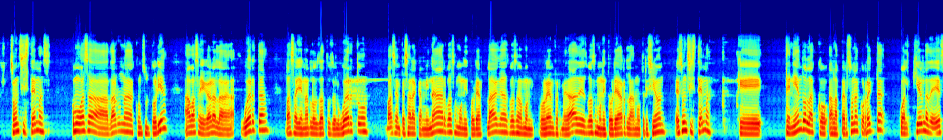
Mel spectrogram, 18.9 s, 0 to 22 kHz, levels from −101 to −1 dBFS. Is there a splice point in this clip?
yes; 1 cut; at 13.4 s

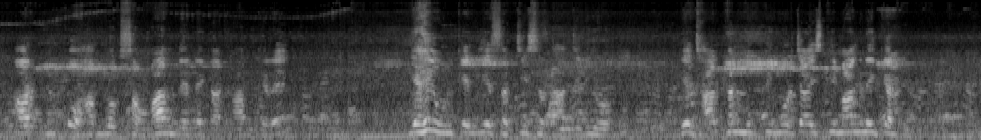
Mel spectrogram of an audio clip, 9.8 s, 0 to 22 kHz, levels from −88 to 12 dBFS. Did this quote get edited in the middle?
no; 0 cuts

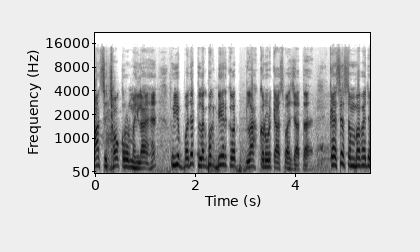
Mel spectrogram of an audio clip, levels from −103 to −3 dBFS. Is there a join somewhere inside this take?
no; 0 cuts

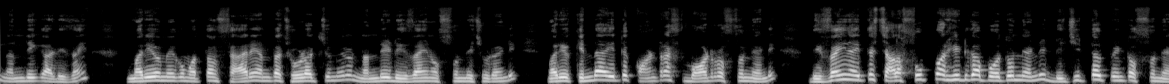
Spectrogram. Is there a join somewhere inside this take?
no; 0 cuts

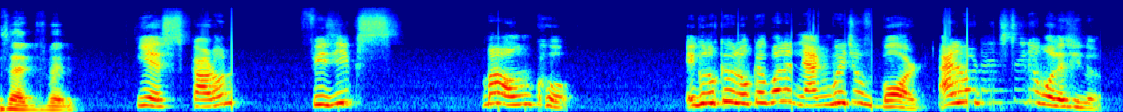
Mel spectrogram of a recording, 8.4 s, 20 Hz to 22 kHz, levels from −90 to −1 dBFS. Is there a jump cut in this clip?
yes; 2 cuts; at 1.4 s, 6.9 s

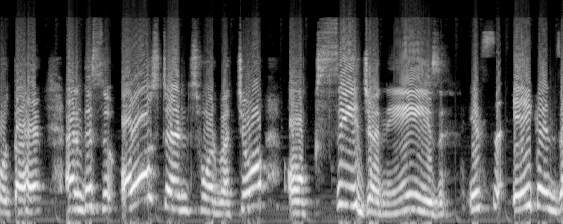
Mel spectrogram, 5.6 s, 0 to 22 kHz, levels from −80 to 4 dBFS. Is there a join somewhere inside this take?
yes; 1 cut; at 4.5 s

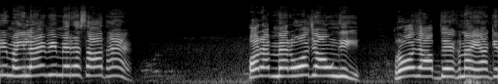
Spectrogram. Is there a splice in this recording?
no; 0 cuts

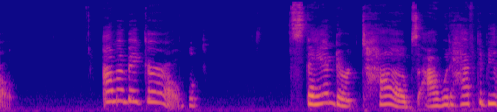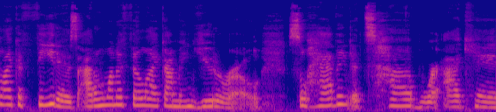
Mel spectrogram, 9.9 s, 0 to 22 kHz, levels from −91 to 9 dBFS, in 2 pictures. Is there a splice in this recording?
no; 0 cuts

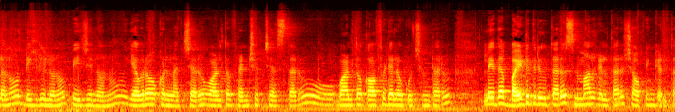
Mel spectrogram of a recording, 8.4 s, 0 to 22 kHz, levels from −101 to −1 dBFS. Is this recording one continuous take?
yes; 0 cuts

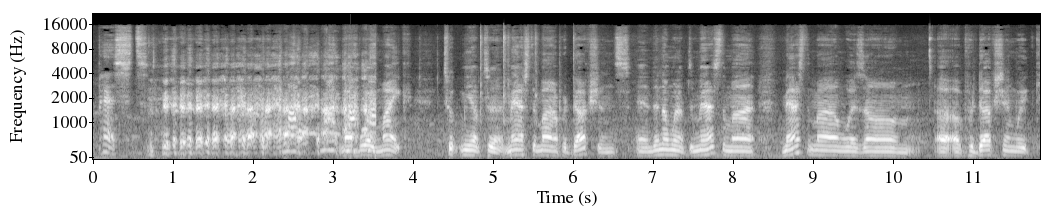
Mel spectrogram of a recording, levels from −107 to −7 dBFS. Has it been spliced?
yes; 1 cut; at 3.1 s

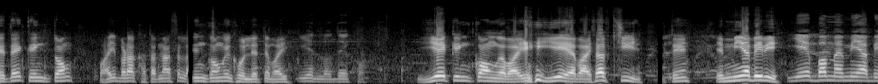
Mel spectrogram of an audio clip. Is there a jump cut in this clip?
yes; 2 cuts; at 1.9 s, 6.6 s

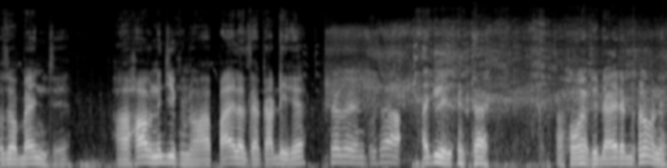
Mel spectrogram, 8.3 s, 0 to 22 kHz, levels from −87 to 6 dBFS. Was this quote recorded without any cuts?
no; 1 cut; at 4.0 s

